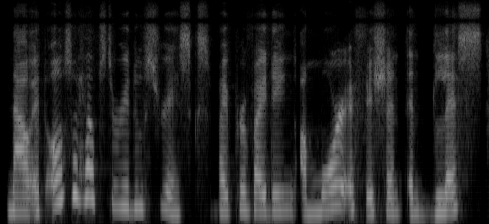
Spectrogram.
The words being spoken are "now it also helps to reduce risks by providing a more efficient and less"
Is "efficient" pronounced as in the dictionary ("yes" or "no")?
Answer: yes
